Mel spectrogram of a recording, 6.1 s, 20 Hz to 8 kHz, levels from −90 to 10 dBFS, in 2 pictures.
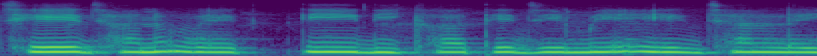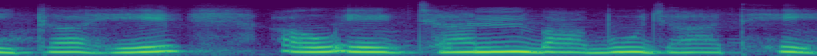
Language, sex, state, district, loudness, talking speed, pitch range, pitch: Chhattisgarhi, female, Chhattisgarh, Rajnandgaon, -15 LUFS, 155 wpm, 230-250 Hz, 240 Hz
